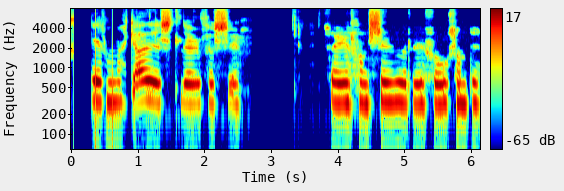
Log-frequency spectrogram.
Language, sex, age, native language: Icelandic, female, 11, Icelandic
